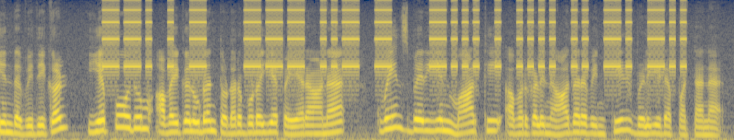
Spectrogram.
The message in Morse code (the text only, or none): GET OUT BEHIND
